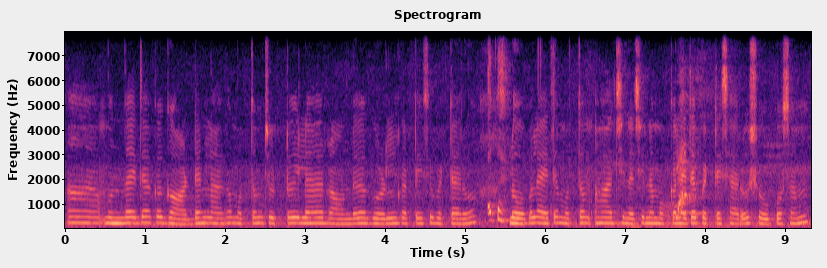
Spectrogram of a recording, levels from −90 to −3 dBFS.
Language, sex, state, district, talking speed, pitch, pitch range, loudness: Telugu, female, Andhra Pradesh, Srikakulam, 140 wpm, 220 Hz, 215-230 Hz, -25 LUFS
